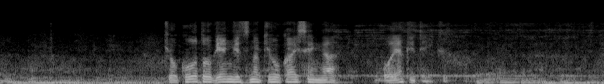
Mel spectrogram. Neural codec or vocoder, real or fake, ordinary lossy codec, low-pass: codec, 16 kHz, 4 kbps, FreqCodec, smaller model; fake; none; none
